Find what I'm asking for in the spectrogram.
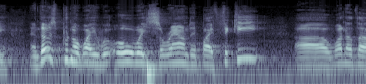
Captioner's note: foreign Language; foreign Language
